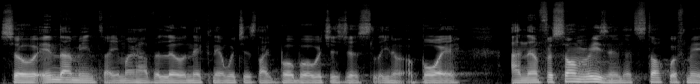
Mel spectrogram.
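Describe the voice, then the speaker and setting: Against a quiet background, a man with a very deep, low voice and a dark, mellow tone speaks at a fairly quick pace with monotone, flat intonation. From Belfast, Northern Ireland (born in Nigeria). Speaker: business owner. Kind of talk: interview.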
